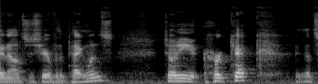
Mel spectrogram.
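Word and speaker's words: Tony Hrkac: pleasure to play announcers here for the Penguins Tony her kick that's how you say his name Paul MacLean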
